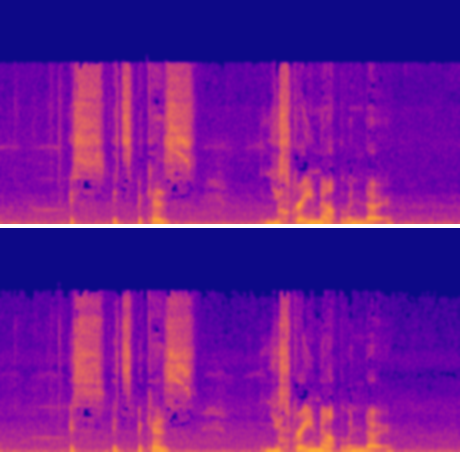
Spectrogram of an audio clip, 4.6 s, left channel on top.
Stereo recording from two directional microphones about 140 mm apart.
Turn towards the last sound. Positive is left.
turn(degrees=5)  # may be behind; listen again after turning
